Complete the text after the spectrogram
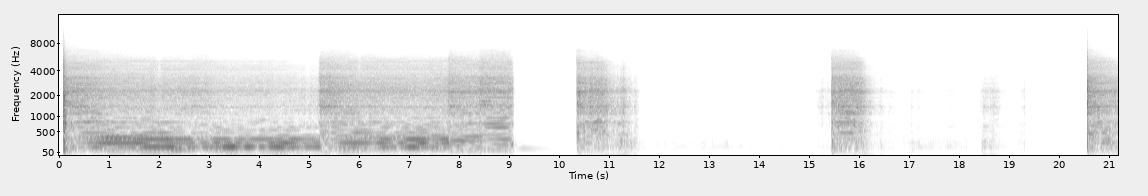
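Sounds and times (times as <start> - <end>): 
guitar: 0.0 - 9.1, 10.4 - 11.6, 15.2 - 16.6, 20.6 - 21.1.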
